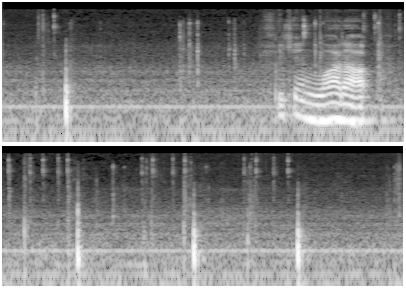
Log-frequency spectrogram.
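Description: Footsteps tap on hard stone.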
